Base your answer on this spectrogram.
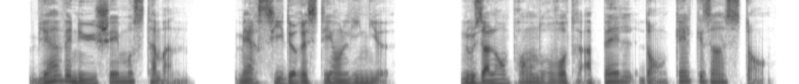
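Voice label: french interactive voice response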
